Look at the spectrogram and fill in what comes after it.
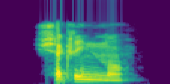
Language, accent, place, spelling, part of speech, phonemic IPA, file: French, France, Lyon, chagrinement, adverb, /ʃa.ɡʁin.mɑ̃/, LL-Q150 (fra)-chagrinement.wav
- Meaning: sorrowfully, sadly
